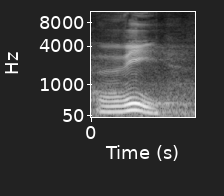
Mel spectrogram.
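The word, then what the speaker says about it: ذِي: Z dengan Zai ya Jangan dibaca dengan Zi tapi dia zzi ulaikalladina kemudian alladinarudalah di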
